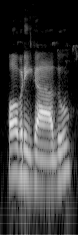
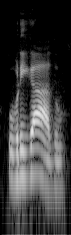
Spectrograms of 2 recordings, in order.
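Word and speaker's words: obrigado: R: It's like us saying 'Óbrigado', and correctly it should be 'Ubrigado'.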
